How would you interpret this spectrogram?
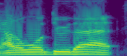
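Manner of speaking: lightly voiced laid-back kangaroo; a hint of a reluctant kangaroo. Narrator voices a reluctant kangaroo, lightly put-on voice. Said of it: "that's what kangaroos sound like in my brain".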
